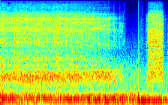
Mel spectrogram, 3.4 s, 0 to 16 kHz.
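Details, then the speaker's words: Vintage Traxxas nitro Rustler converted to a 6S electric, first run with the steering not working: harsh metallic grinding and rattling under heavy motor whir as the metal drivetrain gears chew against each other. Gear grinding. "You guys can probably hear the freaking metal gears grinding."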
